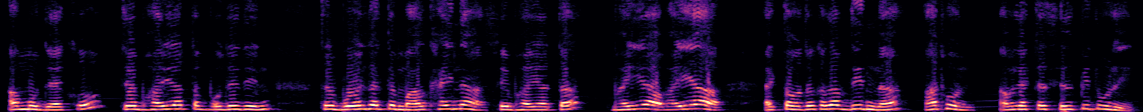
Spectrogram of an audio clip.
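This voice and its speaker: Woman voicing a whiny little boy, mellow tone. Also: on the high side, fairly even intonation, fairly quick, lightly acted. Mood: cheeky. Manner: childish, pleading. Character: whiny little boy pestering his mother. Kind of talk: audio story acting. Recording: music behind the voice.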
